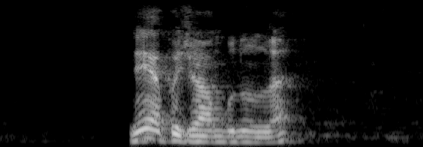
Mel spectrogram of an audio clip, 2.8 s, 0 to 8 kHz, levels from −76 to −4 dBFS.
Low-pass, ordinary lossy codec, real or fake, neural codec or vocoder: 7.2 kHz; AAC, 48 kbps; real; none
